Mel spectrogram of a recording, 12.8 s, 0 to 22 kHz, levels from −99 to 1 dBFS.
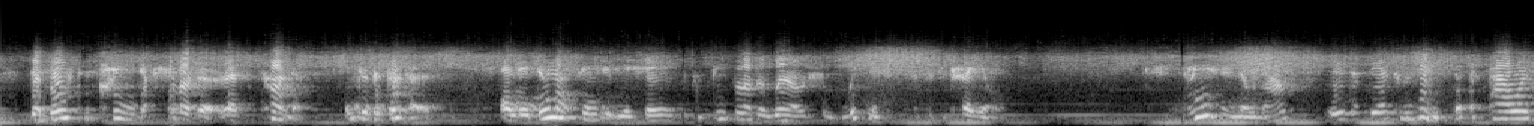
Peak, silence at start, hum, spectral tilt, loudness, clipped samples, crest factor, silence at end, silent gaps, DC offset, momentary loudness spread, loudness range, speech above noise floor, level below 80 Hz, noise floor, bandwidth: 0 dBFS; 0 s; none; -7 dB/octave; -18 LUFS; under 0.1%; 18 dB; 0 s; none; under 0.1%; 14 LU; 5 LU; 24 dB; -76 dBFS; -42 dBFS; 5.2 kHz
